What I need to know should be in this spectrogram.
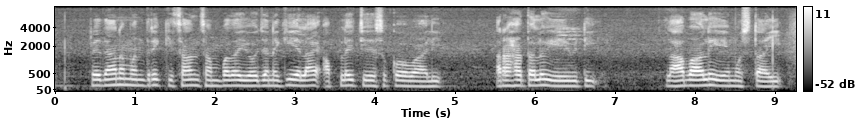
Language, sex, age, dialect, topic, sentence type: Telugu, male, 18-24, Telangana, banking, question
